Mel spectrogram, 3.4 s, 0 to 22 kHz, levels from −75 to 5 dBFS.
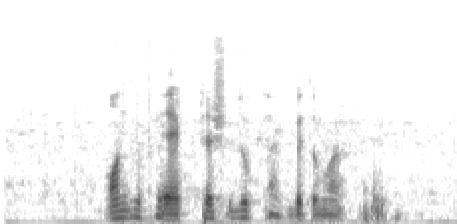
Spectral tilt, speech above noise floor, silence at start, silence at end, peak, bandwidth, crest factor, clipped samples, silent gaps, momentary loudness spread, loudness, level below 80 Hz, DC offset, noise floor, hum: -7 dB/octave; 29 dB; 0.8 s; 0.55 s; -8 dBFS; 11.5 kHz; 22 dB; under 0.1%; none; 15 LU; -27 LUFS; -50 dBFS; under 0.1%; -56 dBFS; none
